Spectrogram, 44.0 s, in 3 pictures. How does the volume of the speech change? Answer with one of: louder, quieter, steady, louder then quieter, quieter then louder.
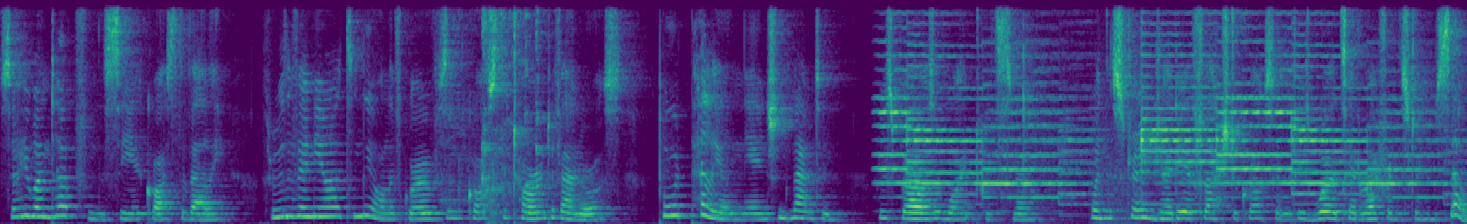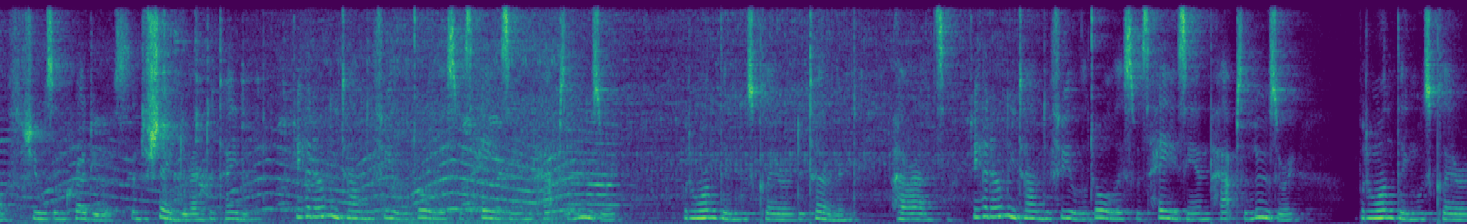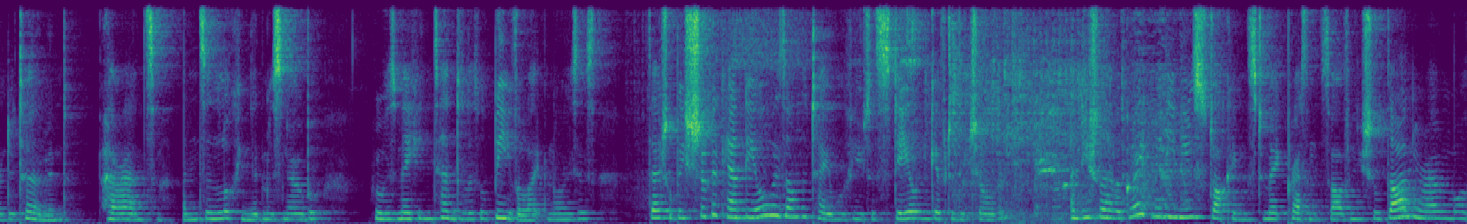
steady.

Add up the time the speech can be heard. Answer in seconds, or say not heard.
44 s.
